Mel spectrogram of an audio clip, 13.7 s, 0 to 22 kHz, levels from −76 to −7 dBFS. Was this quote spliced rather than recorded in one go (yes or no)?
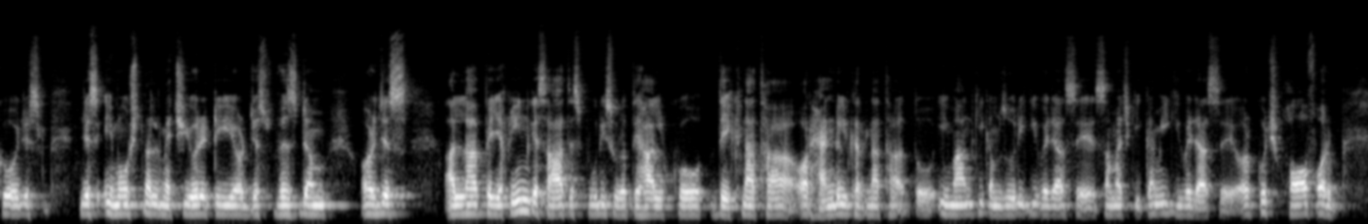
no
